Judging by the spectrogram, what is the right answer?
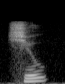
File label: "siuh5", Taiwanese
